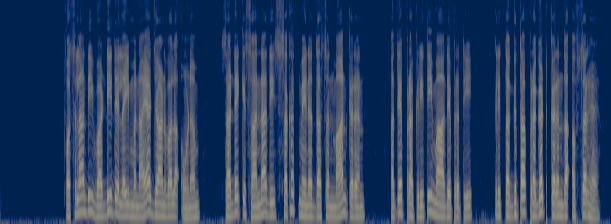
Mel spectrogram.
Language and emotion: Punjabi, neutral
